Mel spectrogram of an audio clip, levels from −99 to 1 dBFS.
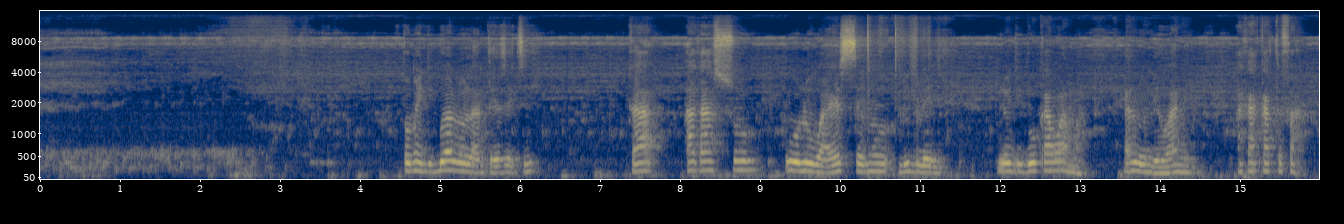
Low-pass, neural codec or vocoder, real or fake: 14.4 kHz; vocoder, 44.1 kHz, 128 mel bands, Pupu-Vocoder; fake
